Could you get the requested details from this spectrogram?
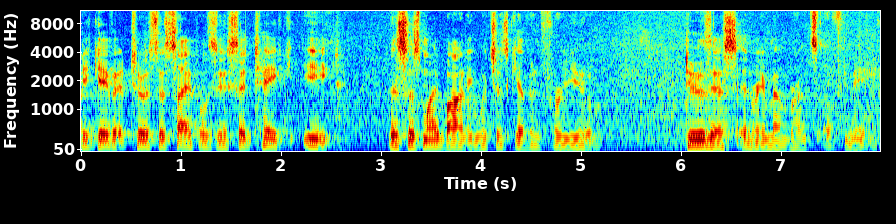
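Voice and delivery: usual speaking voice

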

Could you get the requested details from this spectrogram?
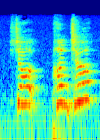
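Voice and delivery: high, slow, shaky repeat; a frightened girl repeating herself to a shark; trembling. A narrator's reading. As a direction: say it again, scared but insisting. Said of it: "she repeated, trembling".

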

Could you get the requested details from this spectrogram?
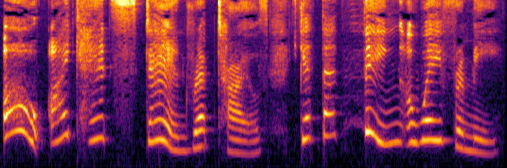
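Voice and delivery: high, loud, drawn-out cry of revulsion; horrified shriek. A narrator's reading. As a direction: shriek in panic at a creature. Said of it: "Missus Yarby shrieked".

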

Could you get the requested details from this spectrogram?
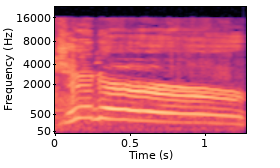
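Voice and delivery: loud bear roar. Acted. The bear lunging at Wolfie, loud roar. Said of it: "roared the bear".

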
